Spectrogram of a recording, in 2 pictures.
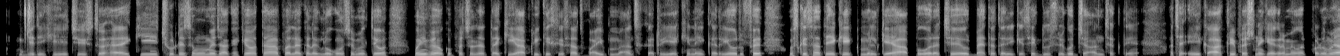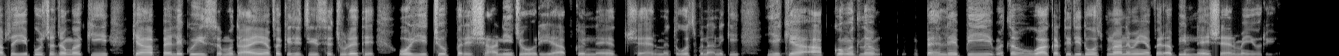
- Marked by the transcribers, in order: tapping; in English: "वाइब मैच"
- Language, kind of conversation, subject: Hindi, advice, नए शहर में दोस्त कैसे बनाएँ और अपना सामाजिक दायरा कैसे बढ़ाएँ?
